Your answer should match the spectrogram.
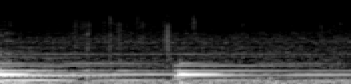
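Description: Soft instrumental backing of a pop ballad between sung lines: sustained chords, with a new chord struck about a second in, over a faint hiss.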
